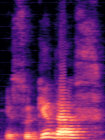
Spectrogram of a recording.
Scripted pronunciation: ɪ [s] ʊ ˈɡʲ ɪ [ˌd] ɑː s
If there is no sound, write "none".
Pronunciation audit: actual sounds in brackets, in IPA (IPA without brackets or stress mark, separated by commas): s, d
